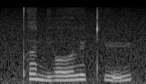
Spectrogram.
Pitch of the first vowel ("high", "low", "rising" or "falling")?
falling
